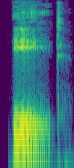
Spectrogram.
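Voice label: "eat", English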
